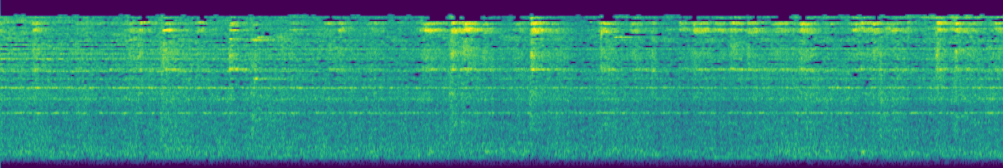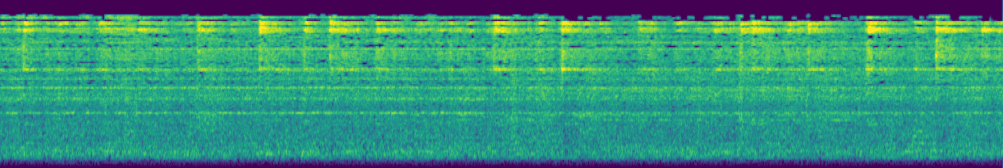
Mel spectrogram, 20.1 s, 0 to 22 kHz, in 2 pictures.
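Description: A Vande Bharat Express (Train 18) electric multiple unit rolling past along the platform: a steady rumble of wheels on rails with a steady high-pitched whine running over it.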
